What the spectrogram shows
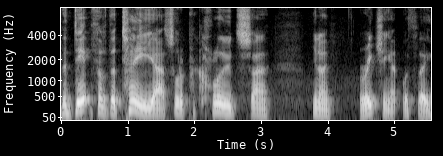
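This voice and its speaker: A dark, mellow tone with a New Zealand accent. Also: man, medium pitch for a man, lively intonation, fairly slow pace. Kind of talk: casual talk to camera. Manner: rambling, relaxed.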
